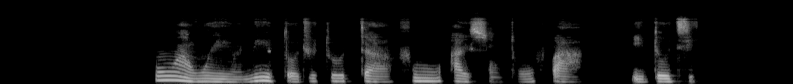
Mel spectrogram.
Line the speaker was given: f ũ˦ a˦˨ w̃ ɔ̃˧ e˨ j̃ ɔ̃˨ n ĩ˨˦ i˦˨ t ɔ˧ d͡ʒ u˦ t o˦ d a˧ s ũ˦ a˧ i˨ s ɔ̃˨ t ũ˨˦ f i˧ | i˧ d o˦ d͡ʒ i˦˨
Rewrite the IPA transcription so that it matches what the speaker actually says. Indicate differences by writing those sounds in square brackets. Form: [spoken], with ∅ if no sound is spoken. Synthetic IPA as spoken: f ũ˦ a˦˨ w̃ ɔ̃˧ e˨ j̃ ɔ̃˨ n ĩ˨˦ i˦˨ t ɔ˧ d͡ʒ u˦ t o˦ d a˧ [f] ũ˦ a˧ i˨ s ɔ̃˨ t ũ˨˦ f [a˧] | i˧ d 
